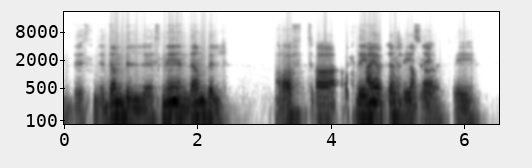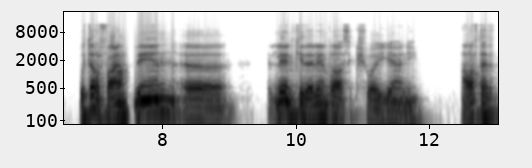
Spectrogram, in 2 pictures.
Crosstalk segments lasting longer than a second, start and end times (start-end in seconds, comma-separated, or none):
4.2-5.6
